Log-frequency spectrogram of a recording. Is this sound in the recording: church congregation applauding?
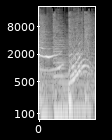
no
